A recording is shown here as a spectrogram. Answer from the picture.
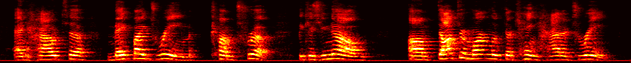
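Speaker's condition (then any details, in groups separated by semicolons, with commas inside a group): No condition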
